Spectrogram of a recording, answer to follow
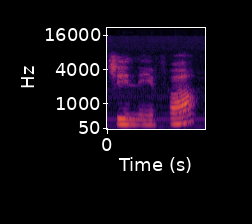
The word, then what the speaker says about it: Jennefer: my name jennifer jennifer it's actually pronounced jay neva because whenever i speak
